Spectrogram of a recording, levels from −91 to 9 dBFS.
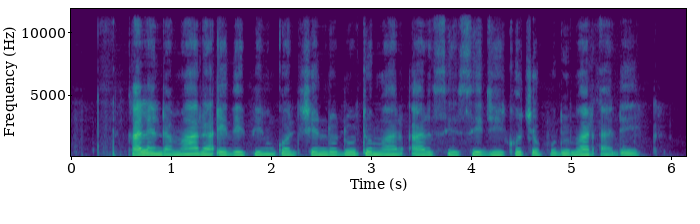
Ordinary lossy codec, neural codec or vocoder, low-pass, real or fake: none; codec, 24 kHz, 6 kbps, HILCodec; none; fake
